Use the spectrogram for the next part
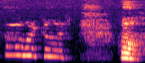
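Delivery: high, squeezed out after a laughing fit; helpless laughter. Real, not acted. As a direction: gasp it out through real laughter.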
